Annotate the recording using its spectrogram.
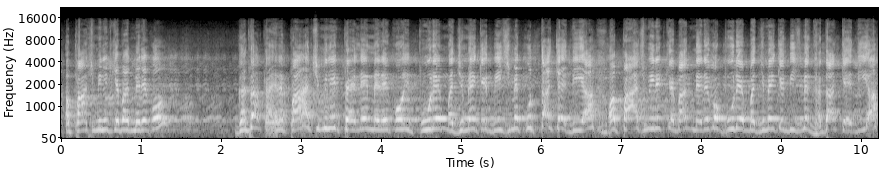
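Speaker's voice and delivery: high-pitched, indignant outburst; acted anger. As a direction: voice the hakim's mounting outrage. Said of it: "ابو علی سینا کو بہت غصہ آیا".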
